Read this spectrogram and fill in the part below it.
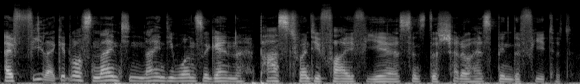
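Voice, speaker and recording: A man voicing an excitable, gushing young fantasy character in an exaggerated way for a story reading. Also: on the high side, normal speed. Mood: gleeful.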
